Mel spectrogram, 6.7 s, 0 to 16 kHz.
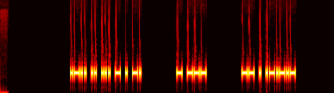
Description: Morse code, heard as a keyed tone, about 36 wpm, 700 Hz. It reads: LISTEN TO ME.
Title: 3x Word-Spacing - Sentences from Top 400 Words - 35wpm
